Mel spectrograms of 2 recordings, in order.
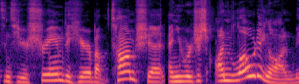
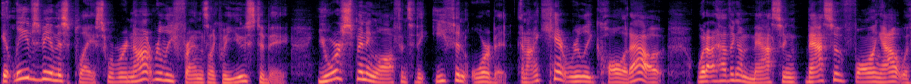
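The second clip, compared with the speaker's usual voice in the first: ordinary talk, nothing marked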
